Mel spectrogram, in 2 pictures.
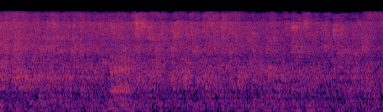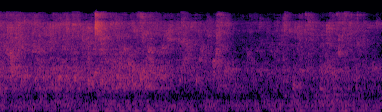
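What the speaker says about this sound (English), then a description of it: "Let's get the water under here" A kitchen tap runs steadily into a sink, a quiet, continuous hiss and splash at close range with no talking.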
